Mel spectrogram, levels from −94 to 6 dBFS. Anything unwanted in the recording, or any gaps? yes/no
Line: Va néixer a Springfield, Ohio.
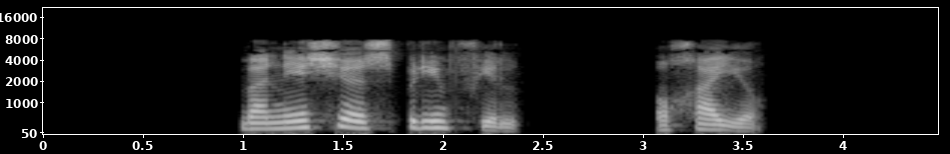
no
